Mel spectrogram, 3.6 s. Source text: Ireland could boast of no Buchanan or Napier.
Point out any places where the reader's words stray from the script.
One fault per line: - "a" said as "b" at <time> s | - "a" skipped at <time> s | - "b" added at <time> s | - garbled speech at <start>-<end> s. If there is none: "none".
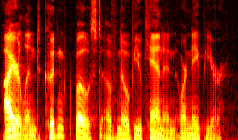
- "could" said as "couldn't" at 0.7 s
